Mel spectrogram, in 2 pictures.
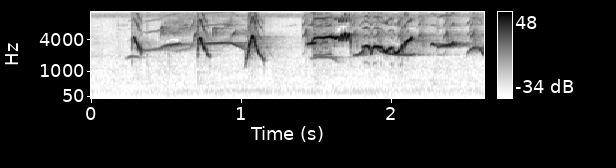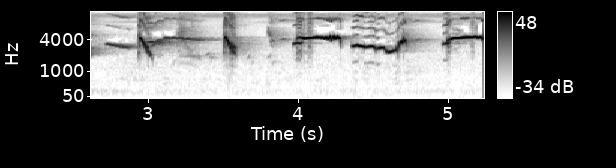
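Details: Oriental magpie-robin in full song to spur silent birds: sharp sweeping chips, warbled buzzy phrases and clear whistled notes in a rapid, unbroken sequence.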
